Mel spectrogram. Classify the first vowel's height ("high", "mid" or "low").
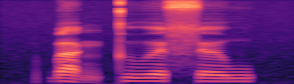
low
